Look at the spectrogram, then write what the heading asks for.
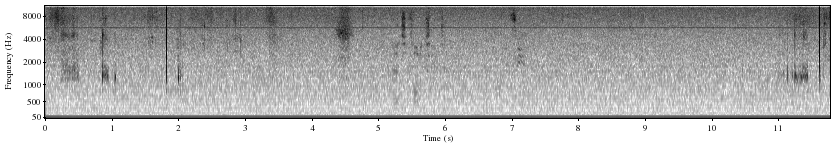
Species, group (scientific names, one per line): Metrioptera saussuriana
Orthoptera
